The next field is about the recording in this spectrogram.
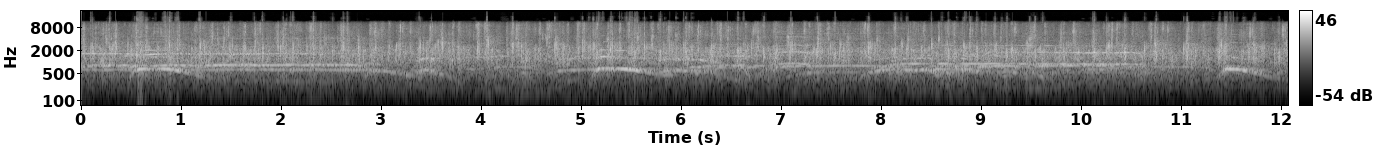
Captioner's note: applause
